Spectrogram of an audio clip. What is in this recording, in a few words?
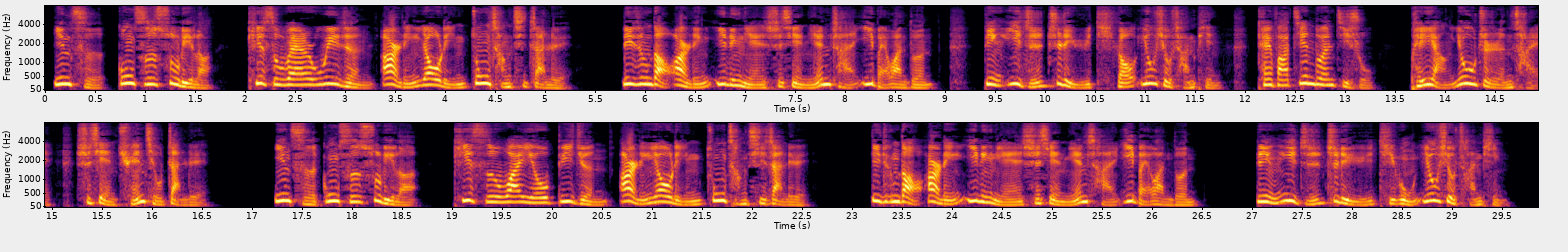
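Chinese, male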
